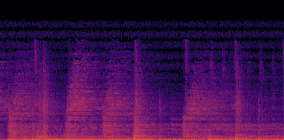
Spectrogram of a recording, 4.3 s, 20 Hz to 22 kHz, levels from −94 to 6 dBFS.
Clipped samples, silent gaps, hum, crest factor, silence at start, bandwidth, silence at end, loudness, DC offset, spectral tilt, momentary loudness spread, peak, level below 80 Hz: under 0.1%; none; none; 14 dB; 0 s; 19 kHz; 0 s; -36 LUFS; 0.9%; -5 dB/octave; 3 LU; -20 dBFS; -38 dBFS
